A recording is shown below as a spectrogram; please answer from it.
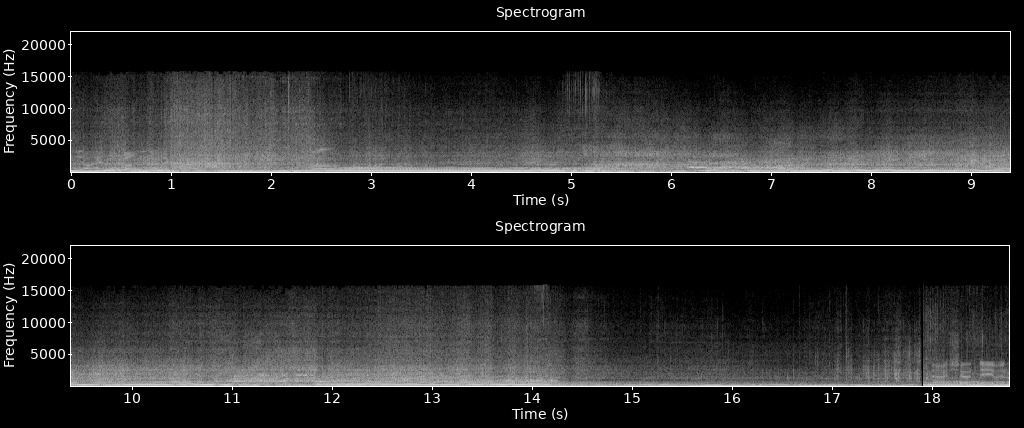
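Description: A car drifts near a shop, its tires squealing and skidding in long loud sweeps over the revving engine, with people talking now and then.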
